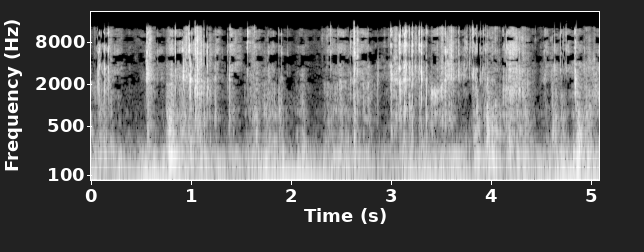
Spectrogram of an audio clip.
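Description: Fingers with lilac nails pick up thin, hollow blue-and-white striped dry soap curls from rows on a woven mat and crush them into brittle shards. A dense run of dry, bright crunches and crackles follows, each burst sharp and short with no ring. Faint low hum sits underneath.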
